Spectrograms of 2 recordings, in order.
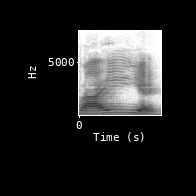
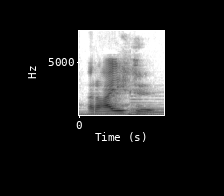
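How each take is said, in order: First: The h in the middle is silent. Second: The h in the middle is pronounced. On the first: The speaker calls it right. "eu digo Reihe. Ele simplesmente não é pronunciado aqui" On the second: The speaker calls it wrong. "a gente não fala Reihe"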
